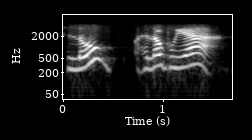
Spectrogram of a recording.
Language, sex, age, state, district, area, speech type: Assamese, female, 18-30, Assam, Darrang, rural, conversation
